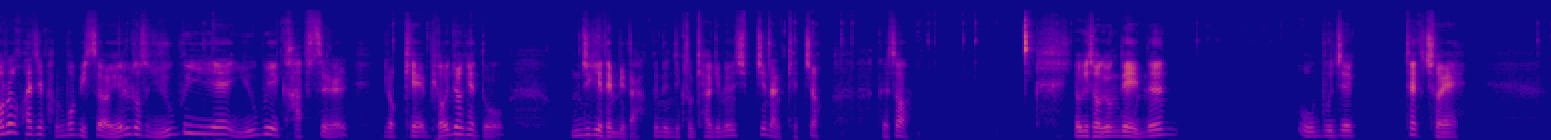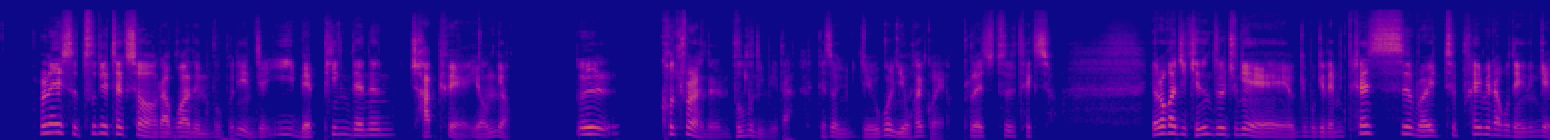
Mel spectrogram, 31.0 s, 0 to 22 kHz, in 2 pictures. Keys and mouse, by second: 1.2 click, 2.0 click, 2.8 right click, 4.0 click, 4.4 w, 4.8 middle click, 5.8 z, 7.9 click, 8.5 click, 8.9 right click, 8.9 click, 9.3 right click, 9.7 click, 10.0 right click, 10.3 right click, 10.3 click, 10.5 right click, 11.0 click, 12.0 click, 12.2 click, 13.2 click, 14.2 click, 15.4 click, 16.8 click, 18.7 click, 24.3 click.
